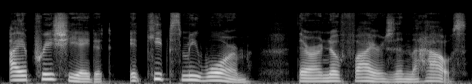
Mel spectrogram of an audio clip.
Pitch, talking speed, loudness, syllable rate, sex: 155 Hz, 165 wpm, -17 LUFS, 5.4 syllables/s, female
